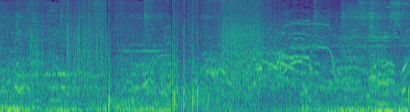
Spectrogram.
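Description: Fireworks going off in scattered sharp bangs and crackles over a crowd's chatter and excited shouts.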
